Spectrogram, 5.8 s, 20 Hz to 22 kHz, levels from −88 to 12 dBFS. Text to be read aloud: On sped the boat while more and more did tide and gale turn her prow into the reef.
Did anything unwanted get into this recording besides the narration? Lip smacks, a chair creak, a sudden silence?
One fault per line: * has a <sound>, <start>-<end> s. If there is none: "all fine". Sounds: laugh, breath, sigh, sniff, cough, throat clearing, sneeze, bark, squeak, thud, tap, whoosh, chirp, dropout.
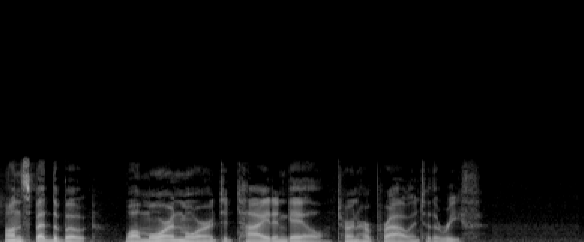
all fine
